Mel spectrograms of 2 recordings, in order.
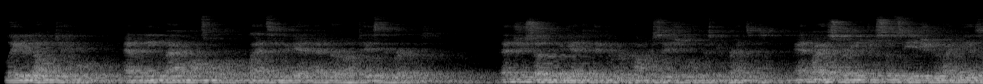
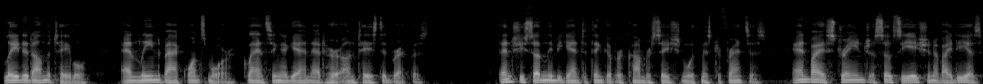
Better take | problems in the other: second | room echo; strong; dies away in 2.5 s // off-mic speech; far

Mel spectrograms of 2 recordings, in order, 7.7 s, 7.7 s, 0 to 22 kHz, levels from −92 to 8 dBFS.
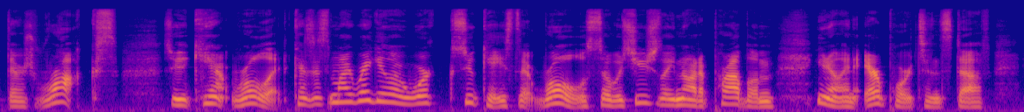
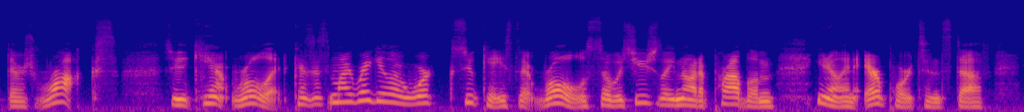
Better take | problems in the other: first | muffled; very; fading above 2 kHz

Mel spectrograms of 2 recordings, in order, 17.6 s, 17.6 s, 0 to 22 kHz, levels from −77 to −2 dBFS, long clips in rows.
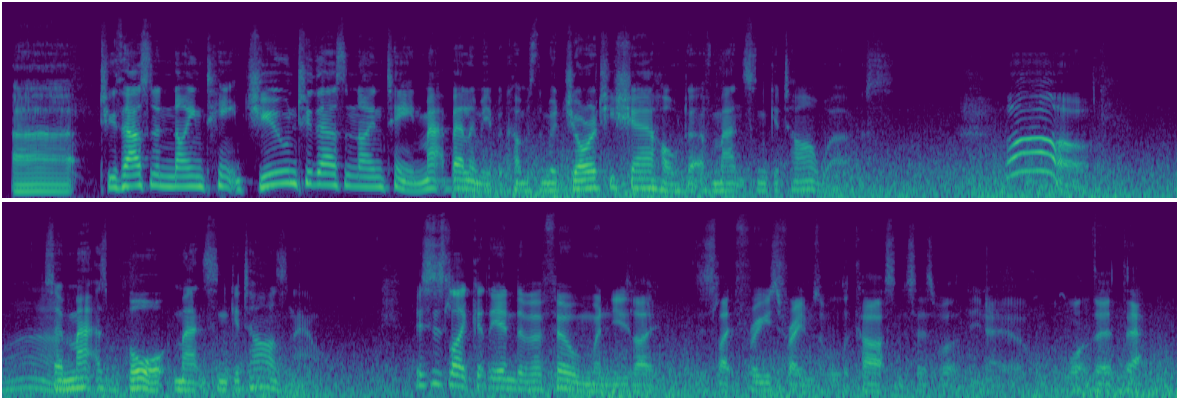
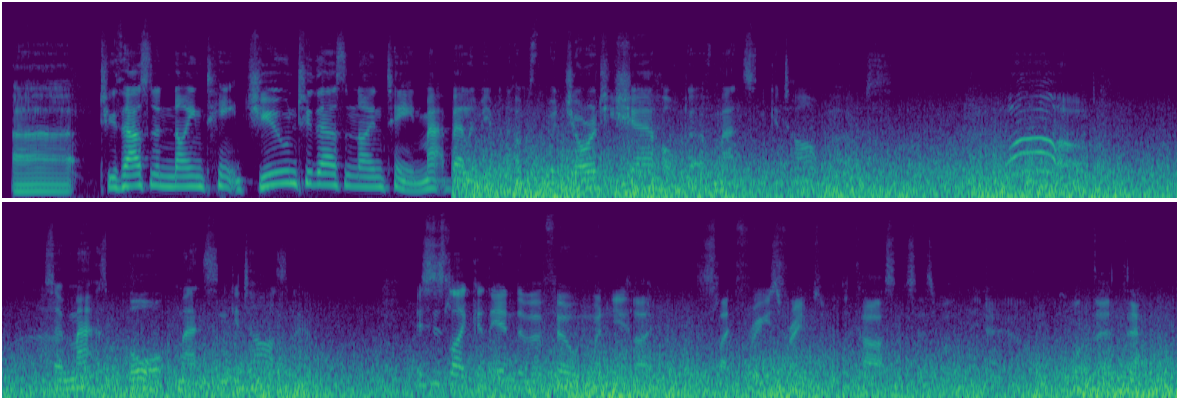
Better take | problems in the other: first | wind noise on the microphone; heavy; from 3.5 s on; 1 dB below the speech; occasional gusts in the first

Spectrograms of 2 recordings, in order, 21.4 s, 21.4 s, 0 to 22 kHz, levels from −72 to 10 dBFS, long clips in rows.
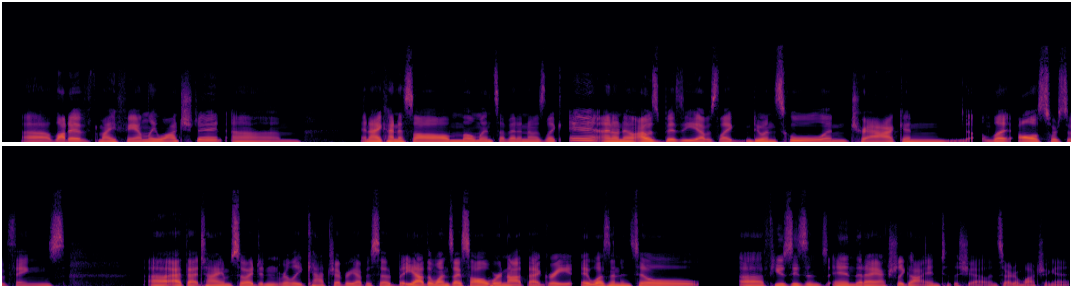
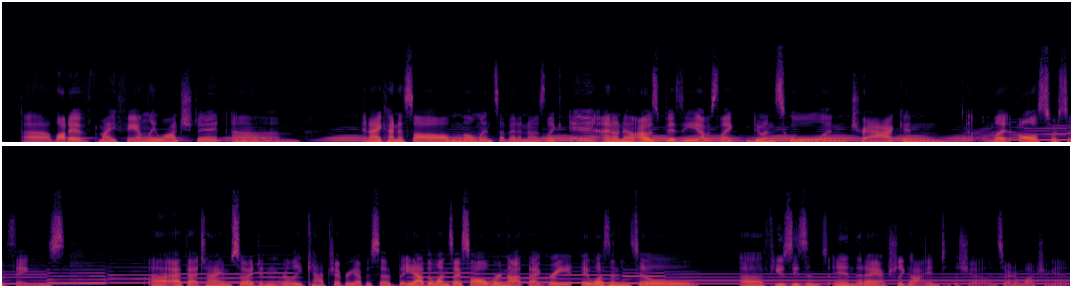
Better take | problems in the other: first | background music; loud; throughout; 7 dB below the speech

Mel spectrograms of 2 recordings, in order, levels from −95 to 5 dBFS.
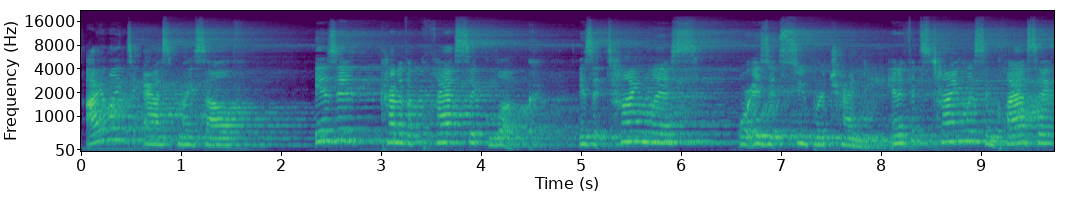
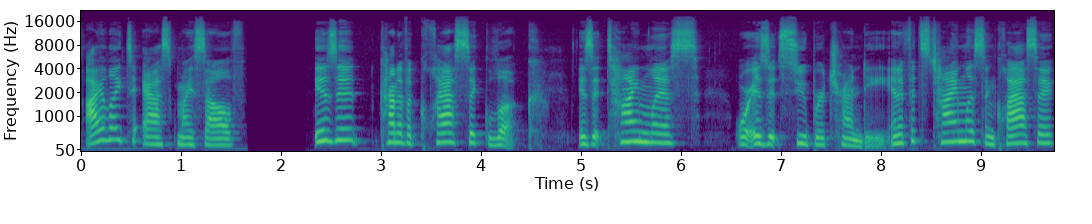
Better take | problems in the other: second | room echo; noticeable; dies away in 2.5 s

